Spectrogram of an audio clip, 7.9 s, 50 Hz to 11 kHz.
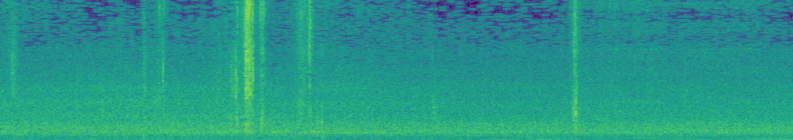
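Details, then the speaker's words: Mooncool TK-1 e-trike (48 V, 500 W motor) wheel spinning freely with a soft, even hum after the brake rotor was sprayed with brake cleaner: no squeal, runs normally. "no squeal and it just goes normal"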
